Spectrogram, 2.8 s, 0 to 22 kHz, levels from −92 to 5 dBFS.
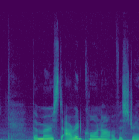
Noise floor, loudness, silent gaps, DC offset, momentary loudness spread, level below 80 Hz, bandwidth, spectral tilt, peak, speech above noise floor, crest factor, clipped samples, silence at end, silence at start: -52 dBFS; -32 LUFS; none; under 0.1%; 8 LU; -48 dBFS; 16 kHz; -5.5 dB/octave; -16 dBFS; 20 dB; 16 dB; under 0.1%; 0 s; 0 s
